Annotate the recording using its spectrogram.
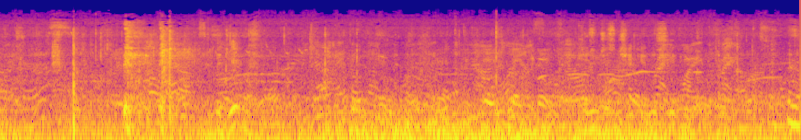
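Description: Indistinct, distant chatter of baseball players and onlookers over a steady low rumble, with a few faint knocks.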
